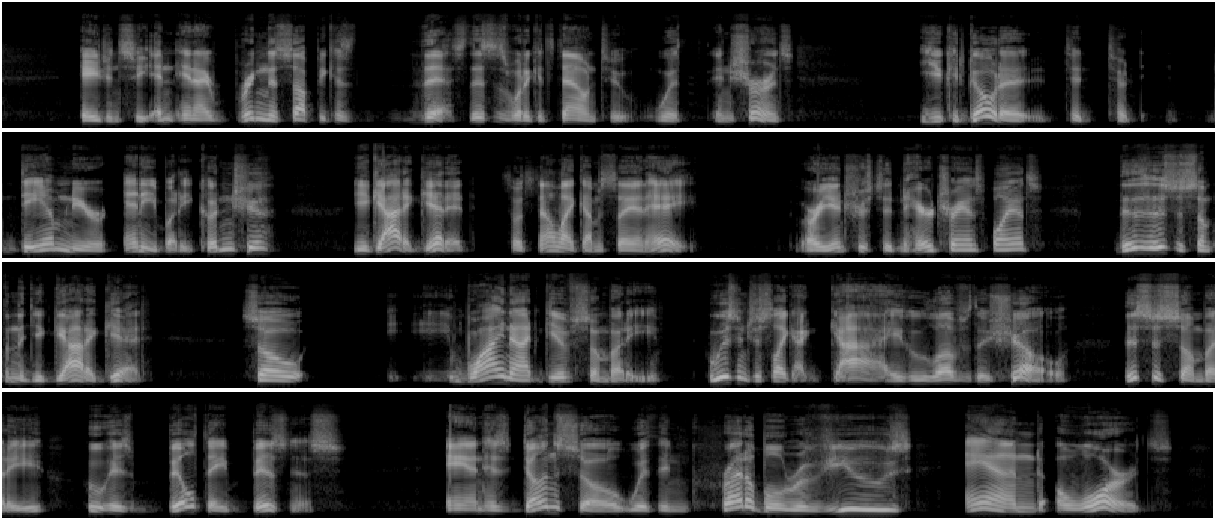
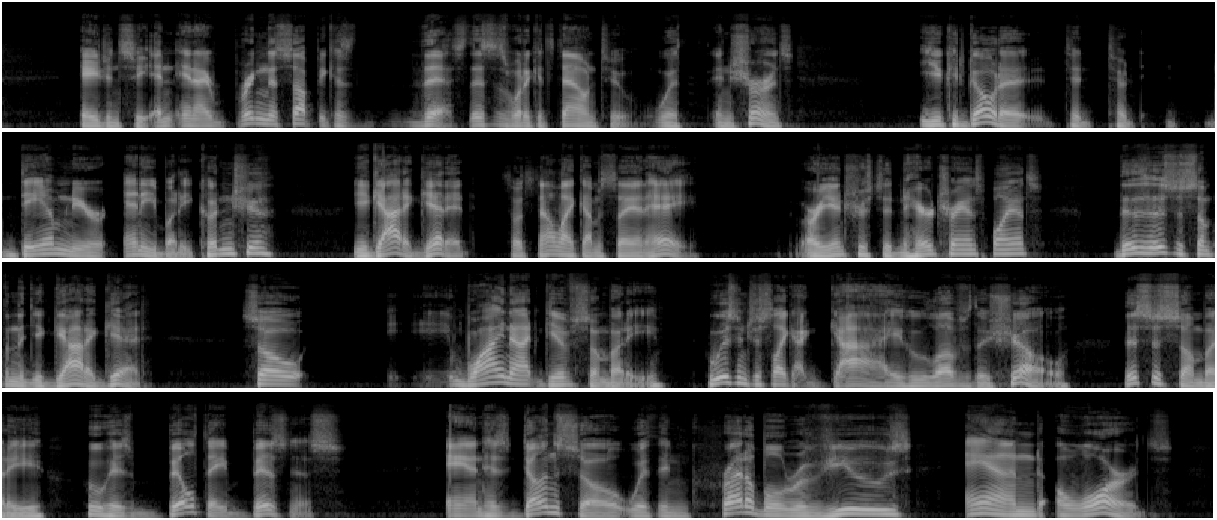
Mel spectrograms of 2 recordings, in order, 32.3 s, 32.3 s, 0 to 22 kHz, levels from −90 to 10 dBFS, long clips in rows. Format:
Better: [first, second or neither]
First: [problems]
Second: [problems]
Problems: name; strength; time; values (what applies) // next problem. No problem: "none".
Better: second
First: thin; somewhat; fading below 250 Hz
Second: none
